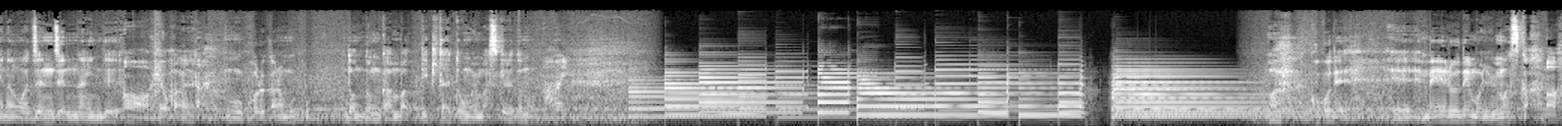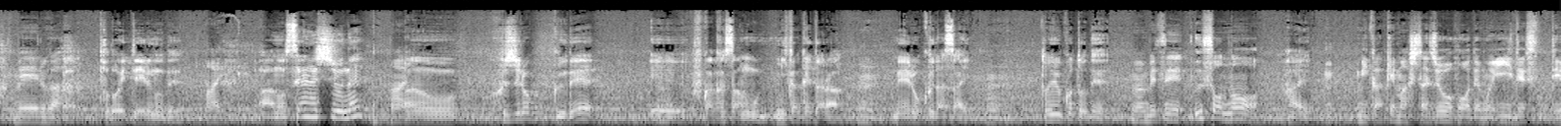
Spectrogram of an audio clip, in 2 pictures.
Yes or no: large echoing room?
no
